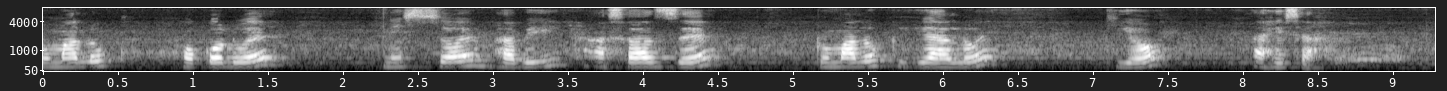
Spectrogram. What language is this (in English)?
Assamese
